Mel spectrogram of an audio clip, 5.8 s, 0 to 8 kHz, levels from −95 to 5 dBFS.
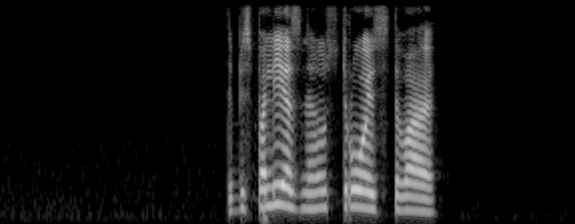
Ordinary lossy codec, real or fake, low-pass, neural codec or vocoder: none; real; 7.2 kHz; none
